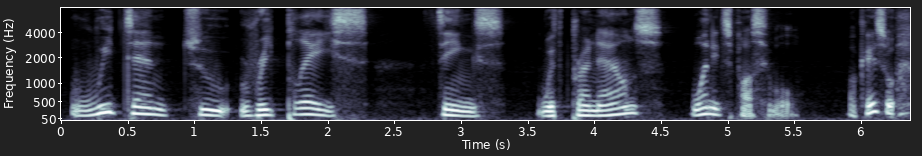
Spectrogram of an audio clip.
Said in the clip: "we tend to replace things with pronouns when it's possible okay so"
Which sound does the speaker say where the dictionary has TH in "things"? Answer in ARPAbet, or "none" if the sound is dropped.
TH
